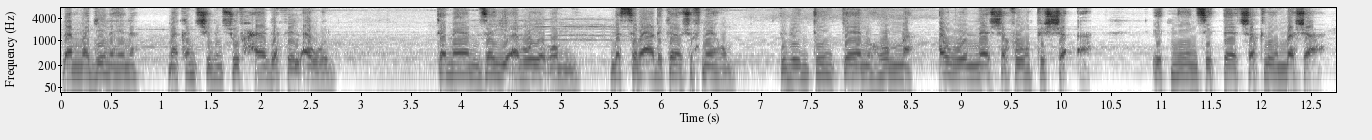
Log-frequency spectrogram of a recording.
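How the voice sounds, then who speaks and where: A man's voice: fairly low pitch, little pitch movement, fast, a little mellow, soft background music. A man with an Egyptian Arabic accent narrating a horror story in the first person, in a dramatic storytelling style.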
